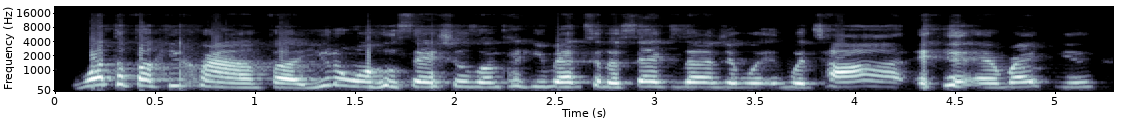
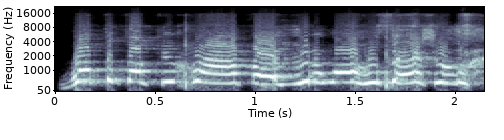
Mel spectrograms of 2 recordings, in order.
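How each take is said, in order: First: Said in the usual way. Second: High, loud mock outrage; cracking up while squealing in fake anger; Kandi. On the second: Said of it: "Kandi was pissed".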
